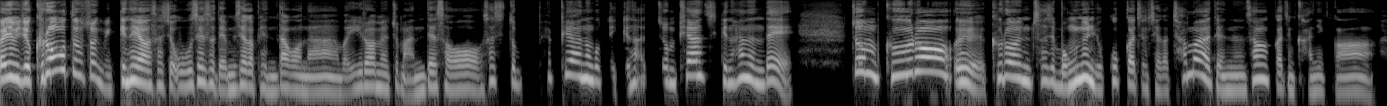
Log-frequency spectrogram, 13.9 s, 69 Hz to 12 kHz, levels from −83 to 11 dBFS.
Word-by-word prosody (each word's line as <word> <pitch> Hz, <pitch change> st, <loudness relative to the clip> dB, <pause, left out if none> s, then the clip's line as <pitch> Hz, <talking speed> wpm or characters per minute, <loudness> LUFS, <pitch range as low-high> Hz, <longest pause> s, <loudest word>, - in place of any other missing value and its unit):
왜냐하면 270 Hz, +1 st, +10 dB
이제 240 Hz, -1 st, +8 dB
그런 355 Hz, -, +7 dB
것도 355 Hz, -5 st, +2 dB
좀 260 Hz, -, -2 dB
있긴 225 Hz, +9 st, +1 dB
해요. 220 Hz, -5 st, +6 dB
사실 190 Hz, -2 st, -6 dB
옷에서 205 Hz, +3 st, -3 dB
냄새가 165 Hz, +4 st, -3 dB
밴다거나 150 Hz, -3 st, -5 dB
막 135 Hz, -, -10 dB
이러면 175 Hz, +1 st, -5 dB
좀 -, -, -10 dB
안 140 Hz, +3 st, -7 dB
돼서 165 Hz, -3 st, -4 dB
사실 240 Hz, -2 st, -8 dB
좀 220 Hz, -3 st, -9 dB, 0.3 s
회피하는 285 Hz, -1 st, 0 dB
것도 235 Hz, -2 st, -7 dB
있긴 -, -, -10 dB
하 -, -, -7 dB, 0.2 s
좀 225 Hz, -2 st, -7 dB
피하지 305 Hz, +3 st, -1 dB
긴 225 Hz, -2 st, -4 dB
하는데 240 Hz, -2 st, -1 dB, 0.6 s
좀 360 Hz, -4 st, +1 dB
그런 345 Hz, +4 st, +6 dB
예 195 Hz, -10 st, +1 dB
그런 275 Hz, -4 st, 0 dB
사실 235 Hz, 0 st, -5 dB
먹는 225 Hz, +9 st, +3 dB
욕구까지 190 Hz, +1 st, -6 dB
제가 150 Hz, -1 st, -10 dB
참아야 295 Hz, -, -1 dB
되는 155 Hz, -4 st, -7 dB
상황까진 205 Hz, -, -3 dB
가니까 140 Hz, -1 st, -8 dB
215 Hz, 360 characters per minute, -23 LUFS, -, 0.6 s, 왜냐하면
